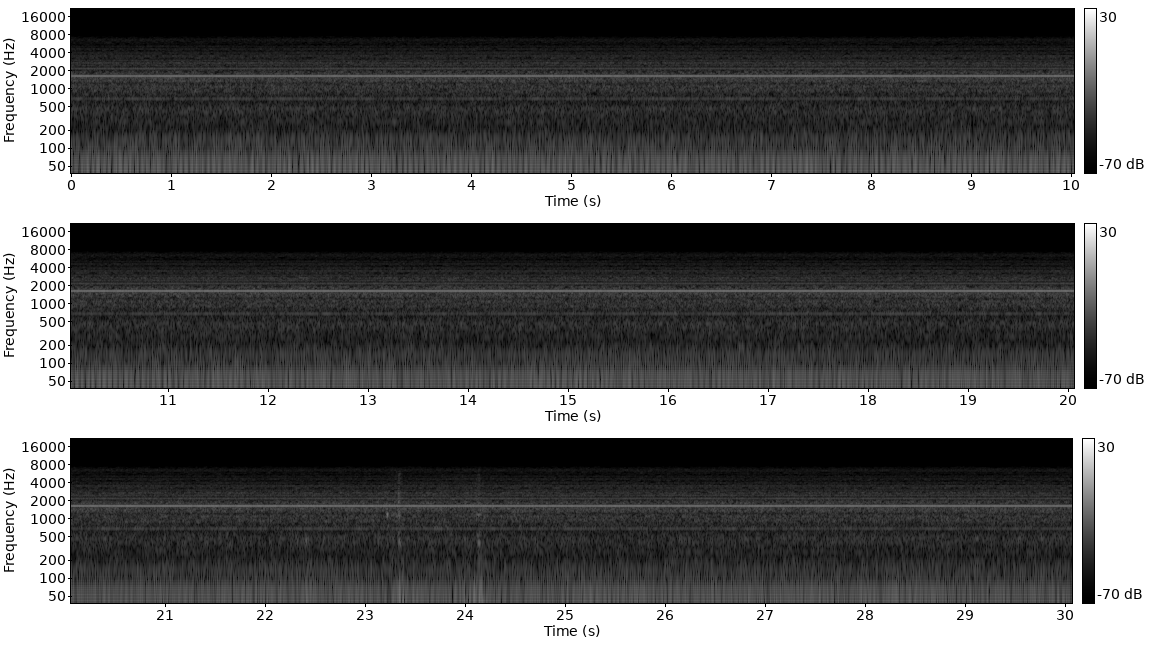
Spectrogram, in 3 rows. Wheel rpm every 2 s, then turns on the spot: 0, 0, 0, 0, 0, 0, 0, 0, 0, 0, 0, 0, 0, 0, 0.
none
